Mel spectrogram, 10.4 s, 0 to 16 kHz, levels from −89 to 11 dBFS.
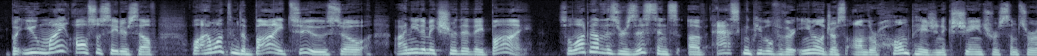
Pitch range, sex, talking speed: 150-215 Hz, male, 265 wpm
